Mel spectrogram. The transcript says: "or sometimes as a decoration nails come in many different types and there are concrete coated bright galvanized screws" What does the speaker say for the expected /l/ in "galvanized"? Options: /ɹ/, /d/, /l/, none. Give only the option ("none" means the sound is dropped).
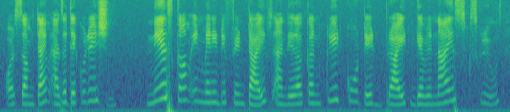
none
